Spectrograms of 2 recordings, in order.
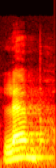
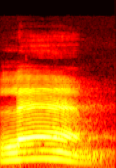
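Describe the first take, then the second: First: The word ends with an audible b sound. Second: The word ends in m with no b sound. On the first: The speaker calls it wrong. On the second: The speaker calls it right.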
